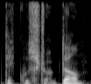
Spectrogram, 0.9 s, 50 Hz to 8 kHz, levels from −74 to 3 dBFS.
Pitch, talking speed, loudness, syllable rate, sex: 110 Hz, 260 wpm, -19 LUFS, 4.8 syllables/s, male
